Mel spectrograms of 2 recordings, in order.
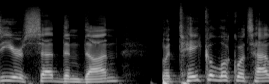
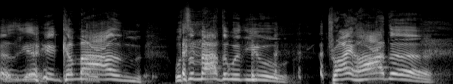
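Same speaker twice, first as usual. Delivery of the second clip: scolding, chewing-out tone, pitched up; 6 semitones higher than usual. Talking hockey with a co-host, show how he talks with a John Tortorella impression. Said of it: "That's John Tortorella".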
